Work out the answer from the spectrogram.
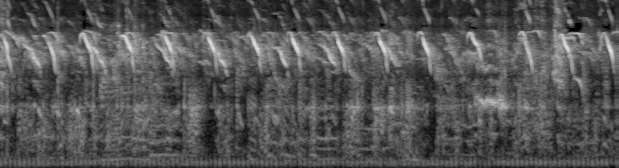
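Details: Chickens fed on a rural home farm; clear high peeps, each sliding downward, repeated about twice per second in a pulsing rhythm, with soft clucking beneath.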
